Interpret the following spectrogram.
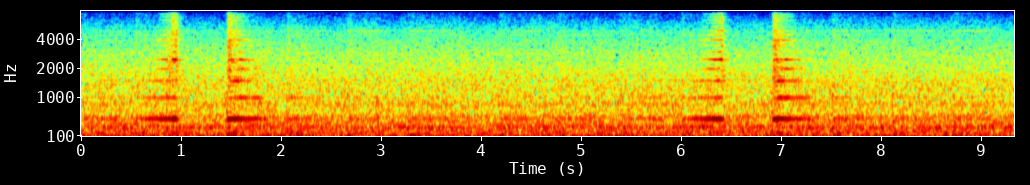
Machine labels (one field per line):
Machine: slide rail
